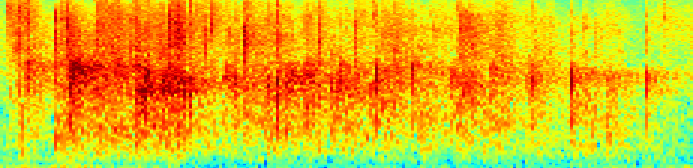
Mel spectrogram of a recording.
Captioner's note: audience clapping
